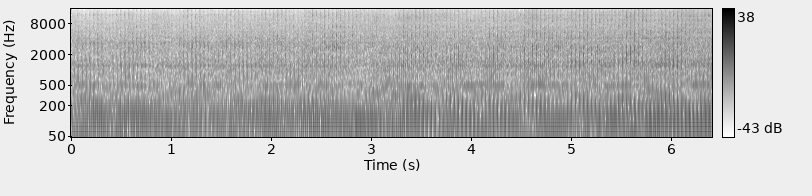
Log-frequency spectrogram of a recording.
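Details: 21-inch Husky push mower (11A-B2M7031), Powermore OHV engine, fresh oil, started first pull: steady, even low drone holding speed while mulching, blade whooshing through grass, no misses or knocks; healthy.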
